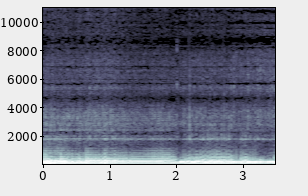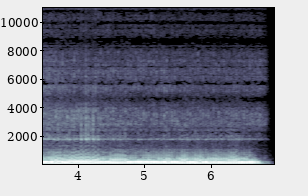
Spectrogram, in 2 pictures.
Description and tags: sub-t long HO 1.R
recordings of variouts trumpet extended techniques, performed by David Bithell, recorded by Ali Momeni with a Neumann mics (marked .L) and an earthwords (marked .R). Dynamics are indicated with from pp (very soft) to ff (very loud). V indecas valve, s and l indicate short and long, pitches in names indicate fingered pitches,
davood, technique, low, subtone, trumpet, extended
